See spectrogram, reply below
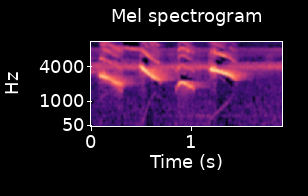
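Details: Green-winged saltator (trinca-ferro) giving its esquenta warm-up song in the bush in Brazil: four loud whistled slurs, mostly falling, about half a second apart, over a steady high insect-like drone.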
